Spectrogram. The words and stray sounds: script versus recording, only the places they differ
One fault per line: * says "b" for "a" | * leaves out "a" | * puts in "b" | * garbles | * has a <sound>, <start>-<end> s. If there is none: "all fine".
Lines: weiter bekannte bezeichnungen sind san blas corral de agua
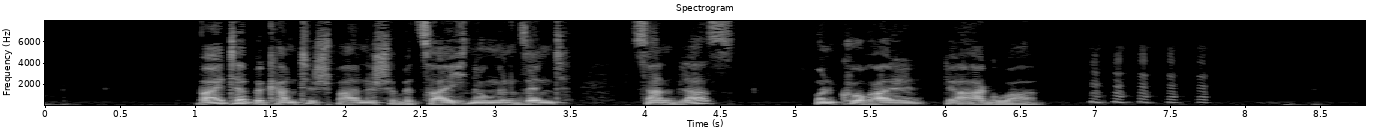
* puts in "spanische"
* puts in "und"
* has a laugh, 7.0-7.8 s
